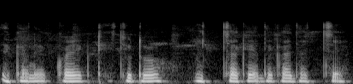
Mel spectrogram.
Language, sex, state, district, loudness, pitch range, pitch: Bengali, male, Assam, Hailakandi, -19 LUFS, 140-150 Hz, 145 Hz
